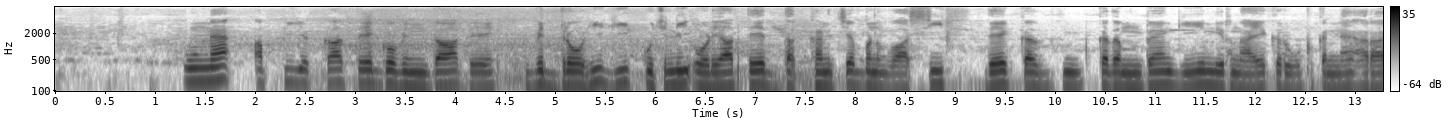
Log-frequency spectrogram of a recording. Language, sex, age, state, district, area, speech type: Dogri, male, 18-30, Jammu and Kashmir, Kathua, rural, read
